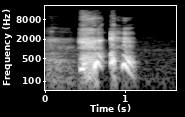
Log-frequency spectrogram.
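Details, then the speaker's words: Two short harsh coughs, with faint room sound before, from an adult still sick after more than a week. "And I will be coughing when I go on panel like I went last night."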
